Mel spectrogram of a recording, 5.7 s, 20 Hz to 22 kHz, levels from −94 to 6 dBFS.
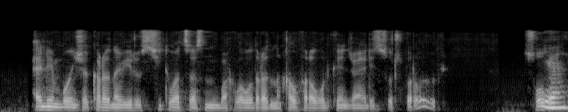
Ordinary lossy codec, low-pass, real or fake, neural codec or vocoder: none; 7.2 kHz; fake; codec, 16 kHz, 4 kbps, X-Codec, HuBERT features, trained on LibriSpeech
